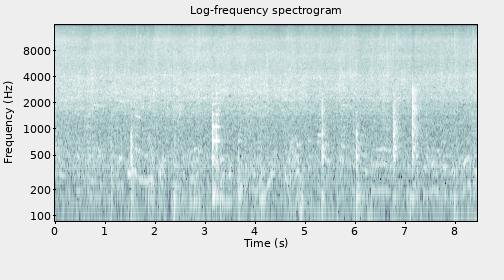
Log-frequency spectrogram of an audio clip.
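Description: Chopped vegetables sizzling in oil in a metal pot while a spoon stirs them, the spoon knocking against the pot several times.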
